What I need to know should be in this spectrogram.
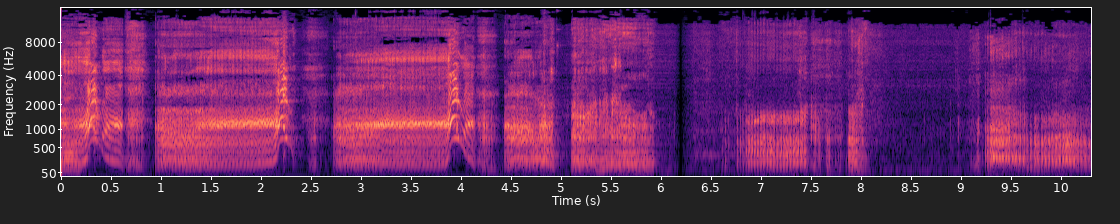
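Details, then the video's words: Chihuahua mix putting on a tough act over a bone; rising snarling growls in repeated bursts with yelping edges, then softer rumbles after a quiet gap. "Psycho Chihuahua with an attitude?! Nope--All bark, no bite, and surprisingly friendly!"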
